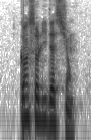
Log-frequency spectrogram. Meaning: 1. consolidation 2. strengthening, reinforcement
- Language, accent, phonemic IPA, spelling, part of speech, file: French, France, /kɔ̃.sɔ.li.da.sjɔ̃/, consolidation, noun, LL-Q150 (fra)-consolidation.wav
